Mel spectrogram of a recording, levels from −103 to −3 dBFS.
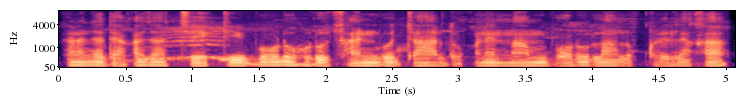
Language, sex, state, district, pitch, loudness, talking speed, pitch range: Bengali, male, West Bengal, Cooch Behar, 100 Hz, -19 LUFS, 175 wpm, 95-110 Hz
